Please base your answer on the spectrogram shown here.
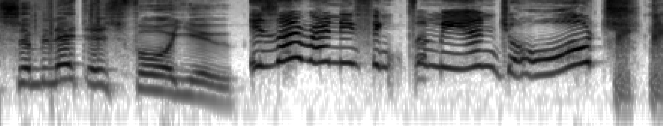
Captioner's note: oinks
